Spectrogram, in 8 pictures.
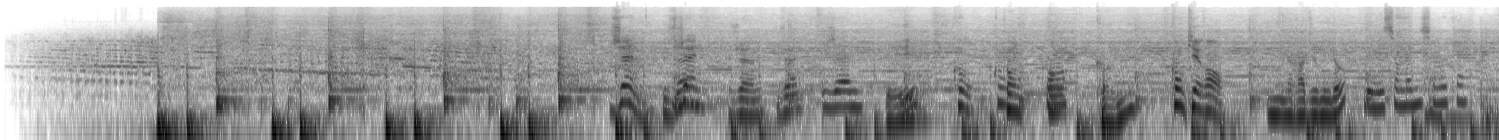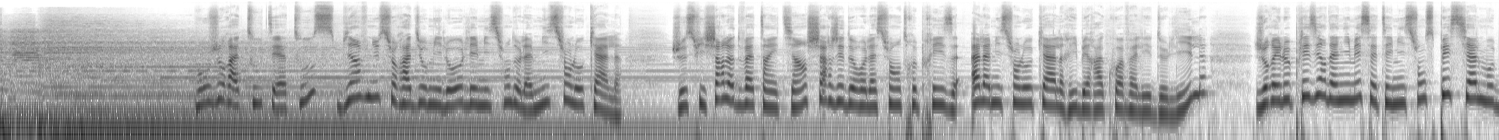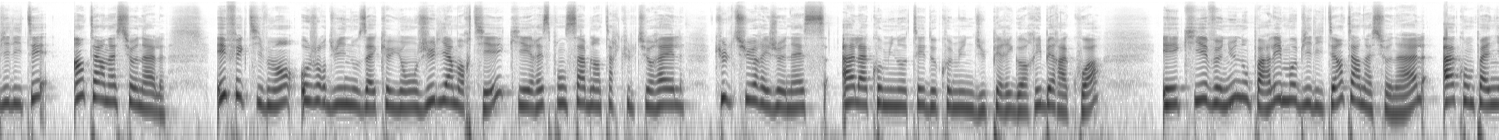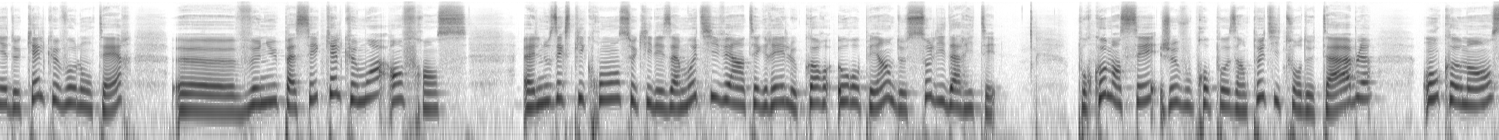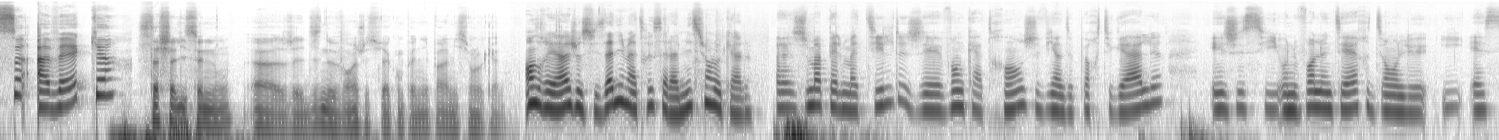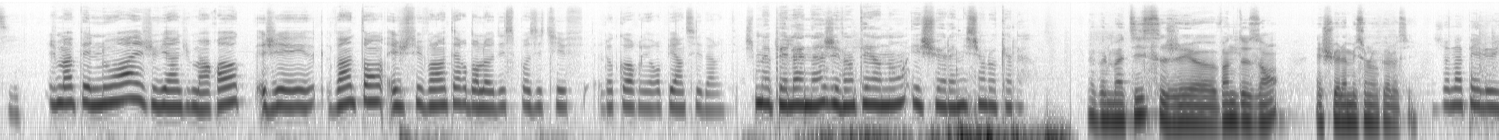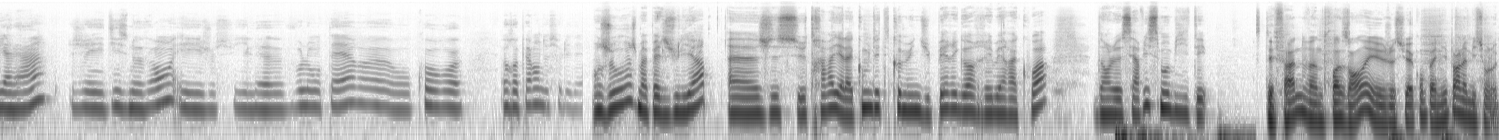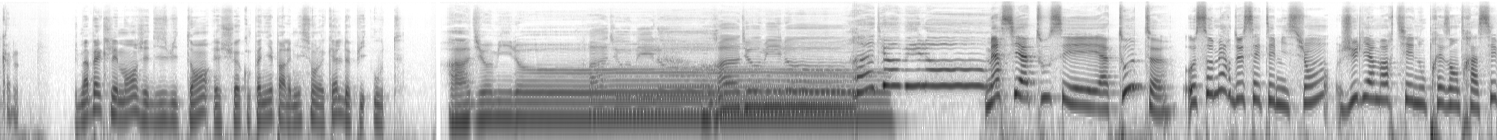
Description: La mission locale et des jeunes prennent le micro.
